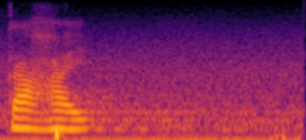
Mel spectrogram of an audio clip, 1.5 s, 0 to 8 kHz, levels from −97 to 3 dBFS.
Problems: none marked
